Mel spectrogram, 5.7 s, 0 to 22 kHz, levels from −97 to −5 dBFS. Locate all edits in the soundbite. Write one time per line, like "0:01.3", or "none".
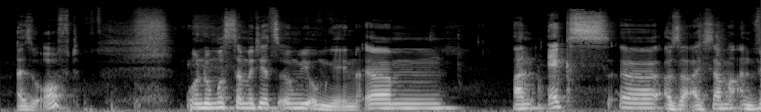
0:02.7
